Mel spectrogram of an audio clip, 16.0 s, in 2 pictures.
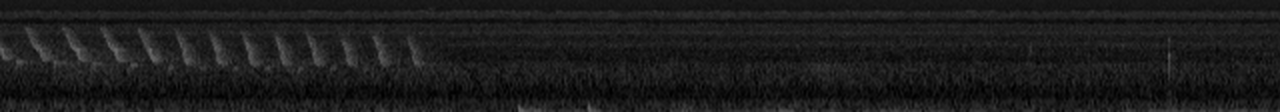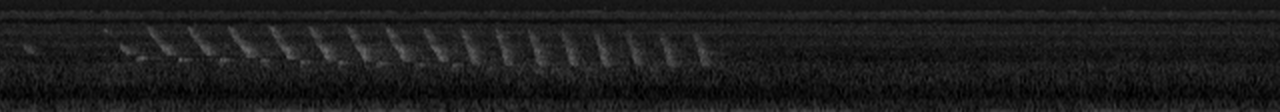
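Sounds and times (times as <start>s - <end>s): faint bird chirps: 0.0s - 2.9s, 8.0s - 12.7s
low steady hum: 0.0s - 16.0s.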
